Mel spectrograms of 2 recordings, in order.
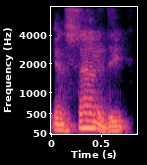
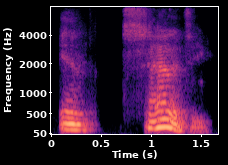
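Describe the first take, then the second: First: It is said quickly as one word. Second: It is said as two separate words. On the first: The person is crazy. The speaker calls it wrong. "If you read it quickly" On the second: The person has come to their senses. The speaker calls it right. "There's two words, in and then insanity"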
